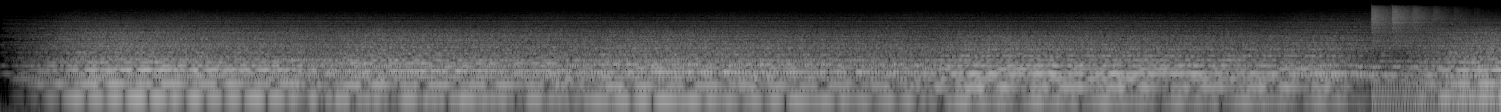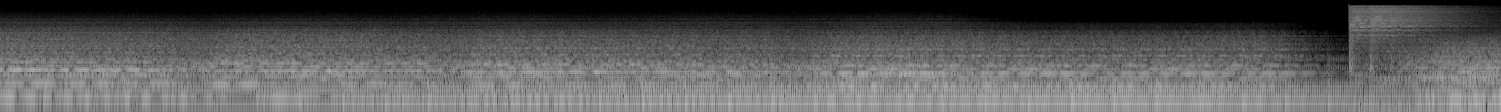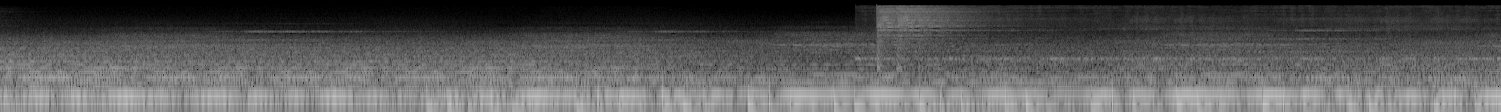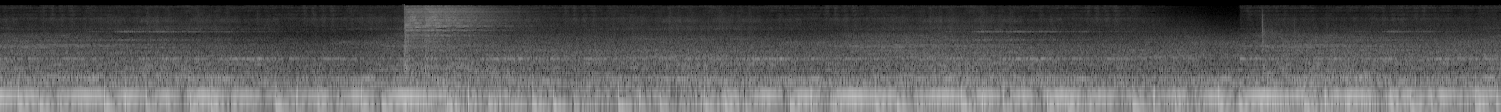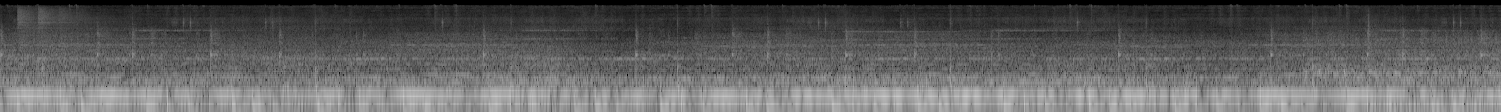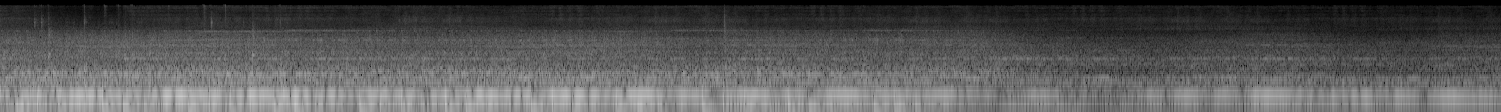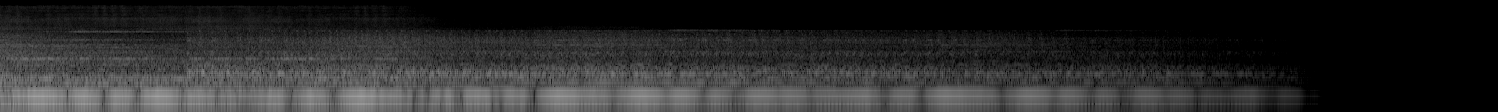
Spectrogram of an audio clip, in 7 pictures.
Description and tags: A dark atmospheric beginning with strings, slow speed.
strings, atmospherics, atmosphere, dark, mystic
